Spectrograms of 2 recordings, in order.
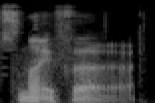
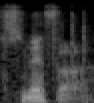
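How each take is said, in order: First: Sniffer said SNY-fer, long i as in sniper; sniffer, rhymes with sniper; correct name pronunciation. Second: Sniffer said SNIFF-er, short i as in sniff; sniffer, first syllable sniff; wrong name pronunciation. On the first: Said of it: "It's pronounced sniffer". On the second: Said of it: "not sniffer". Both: Shown as a demonstration.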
